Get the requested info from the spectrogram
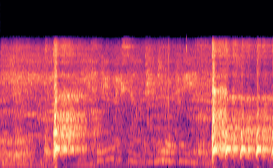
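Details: A dog growls at a deer head hanging on the wall. A low rumbling growl leads into two sharp barks, one early and one late, and a quick burst of barks closes it. A person talks throughout.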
